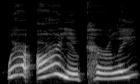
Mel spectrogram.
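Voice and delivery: high, loud call across the farm; searching call, high and loud. Acted. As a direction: call out for the lost pig. Calling for lost pig.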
